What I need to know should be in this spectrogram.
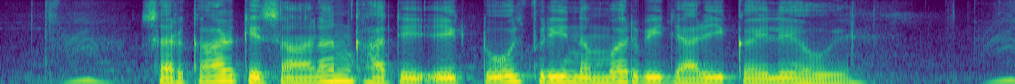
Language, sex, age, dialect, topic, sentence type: Bhojpuri, male, 25-30, Western, agriculture, statement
